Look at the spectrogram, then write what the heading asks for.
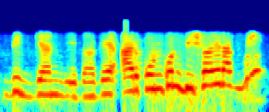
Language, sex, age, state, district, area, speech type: Bengali, female, 18-30, West Bengal, Purulia, urban, conversation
